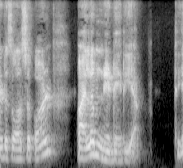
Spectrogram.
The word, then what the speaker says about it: Cnidaria: है कि commonly called निडरिया। यहां हिंदी में लिखा है निडर। मतलब निडर ऐसे याद करने का तरीका है कि निडर सी साइलेंट है।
